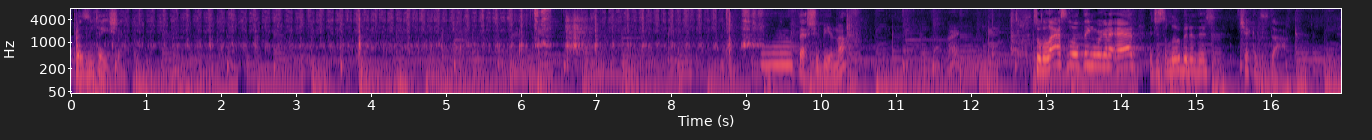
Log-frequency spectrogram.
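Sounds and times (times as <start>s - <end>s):
speech: 0.0s - 0.9s, 9.2s - 10.6s, 12.8s - 16.3s
knife slicing green onion on cutting board: 0.0s - 9.2s.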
